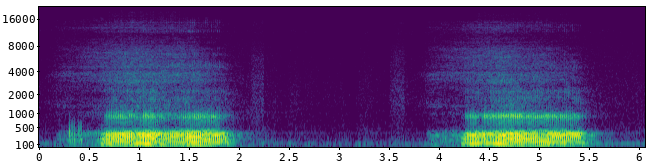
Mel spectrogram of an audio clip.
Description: Synchronized snoring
